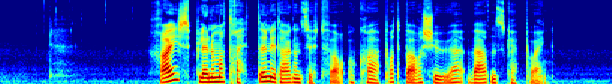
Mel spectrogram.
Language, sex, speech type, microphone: Norwegian, female, read, Shure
